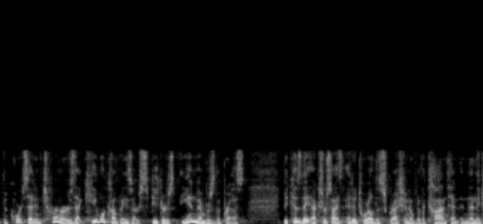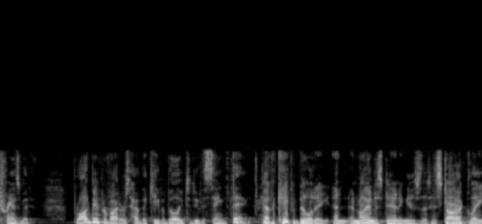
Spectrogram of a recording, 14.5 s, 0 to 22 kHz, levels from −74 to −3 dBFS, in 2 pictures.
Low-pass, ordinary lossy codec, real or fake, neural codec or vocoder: 7.2 kHz; AAC, 48 kbps; fake; codec, 16 kHz, 16 kbps, FunCodec, trained on LibriTTS, 50 frames a second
